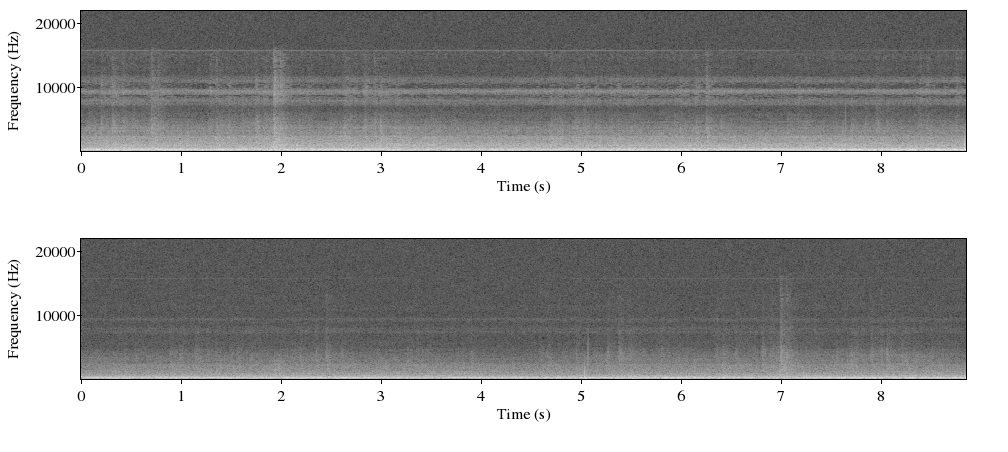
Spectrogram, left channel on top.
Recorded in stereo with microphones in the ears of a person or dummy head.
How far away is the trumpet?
No trumpet in this recording.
